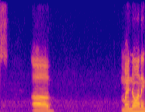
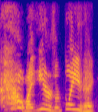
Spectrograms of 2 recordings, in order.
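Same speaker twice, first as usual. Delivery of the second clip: high, drawn-out wail of complaint; hammed-up howl of hurting ears; mock pained cry; 11 semitones higher, 3 dB louder, slower than usual. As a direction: play up the pain, loud and high. Acted reaction to being yelled at.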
